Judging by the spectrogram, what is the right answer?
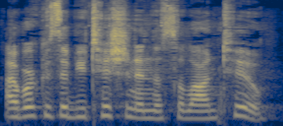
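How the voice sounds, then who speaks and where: Woman, scripted lesson dialogue, clear measured reads; long hall reverb on the track. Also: mid-range voice. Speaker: dialogue reader in English lessons.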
